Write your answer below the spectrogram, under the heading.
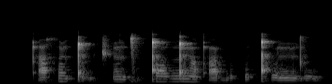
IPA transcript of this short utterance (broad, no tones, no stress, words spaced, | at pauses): qʼɪχũ ǃṵ t͡ʃʼõɡ͡ǀṵǃɔ ŋ͡ǃũqʼʊ bʊkʊ ǃʰʊɾũdu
